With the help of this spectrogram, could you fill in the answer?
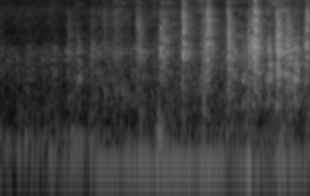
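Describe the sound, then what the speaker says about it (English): A dog pants quickly and softly nearby, with faint shuffling and a low background hum underneath. "I got the dog in here"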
